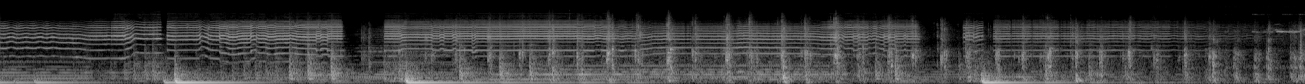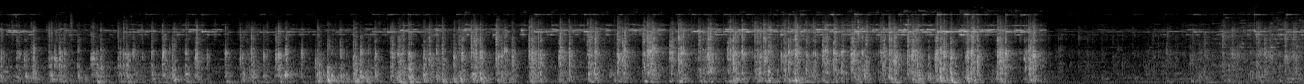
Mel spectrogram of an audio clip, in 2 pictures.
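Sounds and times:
music: 0.0s - 12.4s
horse hooves on stone street: 0.0s - 26.0s.

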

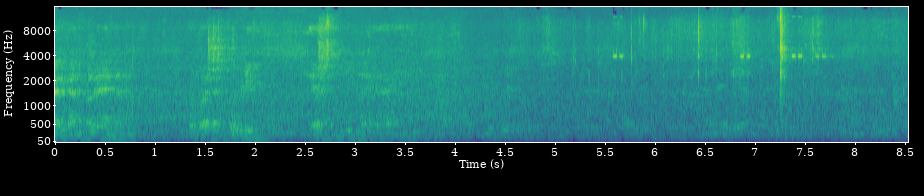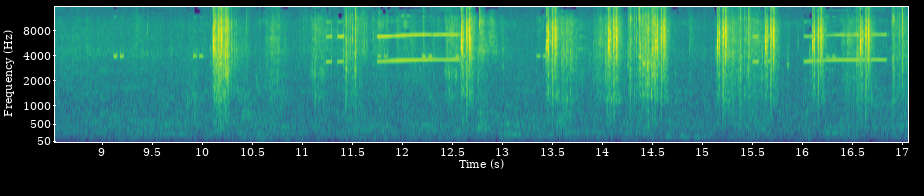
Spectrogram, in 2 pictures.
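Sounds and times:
camera focus beep: 6.8s - 7.8s, 11.2s - 12.8s, 13.4s - 14.2s, 15.2s - 17.0s
camera shutters clicking: 10.0s - 12.8s, 13.4s - 17.0s.

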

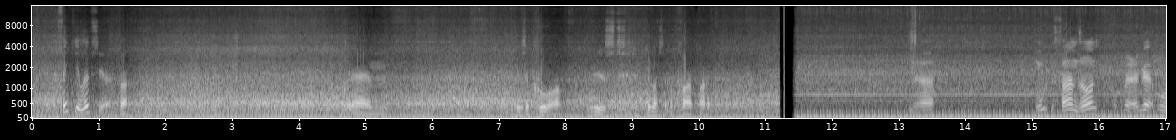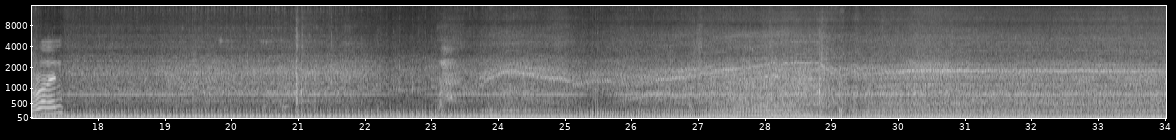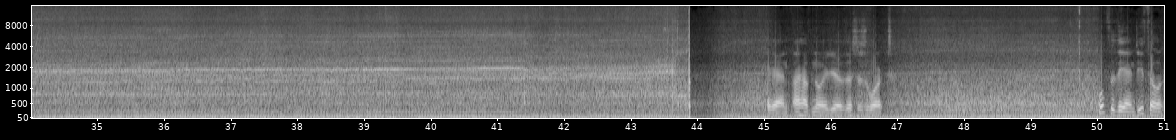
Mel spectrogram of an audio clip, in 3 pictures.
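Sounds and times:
motorcycle engine idling and pulling away: 0.0s - 6.8s, 11.4s - 51.0s.

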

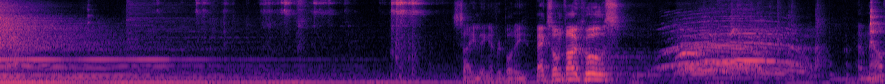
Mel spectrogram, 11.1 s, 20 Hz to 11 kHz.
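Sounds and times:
live band final chord: 0.0s - 3.2s
low amplifier hum: 0.0s - 8.5s.

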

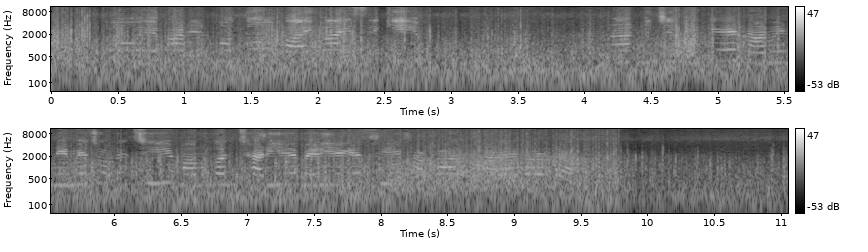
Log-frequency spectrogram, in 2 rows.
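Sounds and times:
motorcycle engine and road noise: 0.0s - 11.0s
wind buffeting microphone: 0.0s - 11.0s.

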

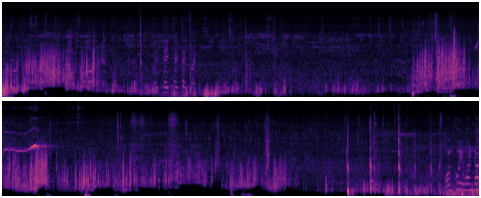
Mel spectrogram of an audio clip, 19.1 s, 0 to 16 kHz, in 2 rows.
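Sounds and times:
basketball bouncing on brick: 16.4s - 18.4s.

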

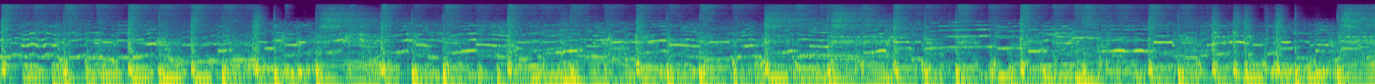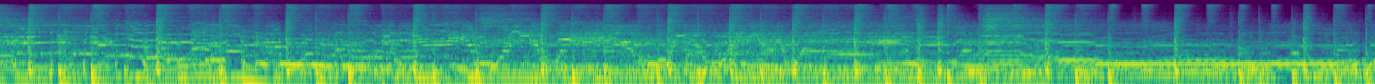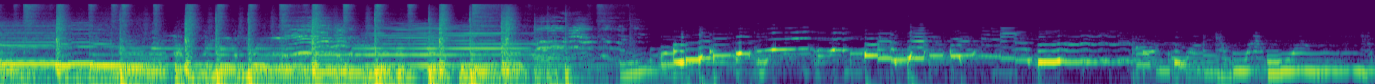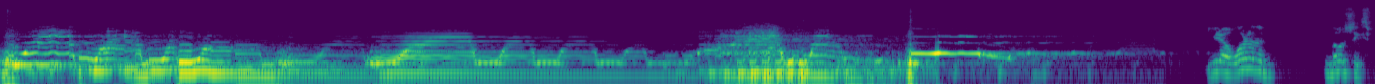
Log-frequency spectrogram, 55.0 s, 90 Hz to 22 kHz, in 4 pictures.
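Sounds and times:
live band with drums and guitar: 0.0s - 52.3s
electric guitar with wah-wah pedal: 0.0s - 52.8s.

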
